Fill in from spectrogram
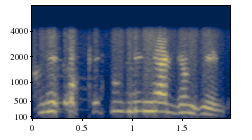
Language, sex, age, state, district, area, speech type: Bengali, male, 60+, West Bengal, Darjeeling, rural, conversation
